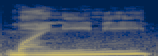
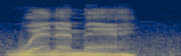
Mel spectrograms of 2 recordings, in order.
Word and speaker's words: Hueneme: it's Port Hueneme, but people would always say Port Hueneme.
